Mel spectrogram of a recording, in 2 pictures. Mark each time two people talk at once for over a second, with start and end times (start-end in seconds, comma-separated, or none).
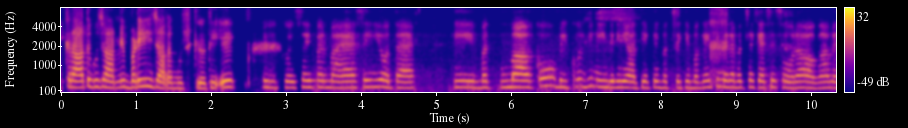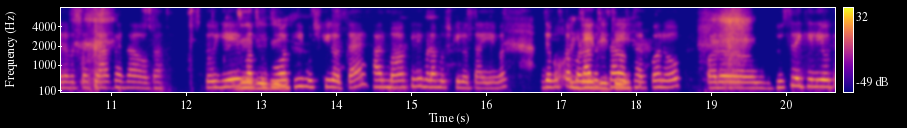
none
